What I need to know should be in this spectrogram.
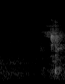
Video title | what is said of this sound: Polish Easter Bread HD 1080p HD 1080p | just tap the top of the roll and get a hollow sound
